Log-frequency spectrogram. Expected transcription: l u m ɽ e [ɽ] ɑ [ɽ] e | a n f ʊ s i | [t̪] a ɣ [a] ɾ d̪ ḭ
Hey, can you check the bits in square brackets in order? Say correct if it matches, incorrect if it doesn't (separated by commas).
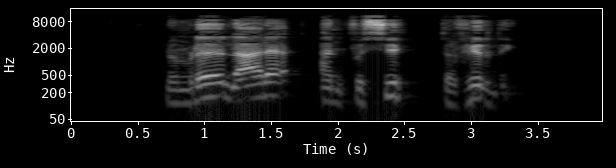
incorrect, incorrect, correct, incorrect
